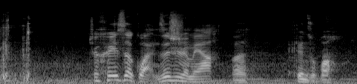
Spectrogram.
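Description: A man asks a question calmly.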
